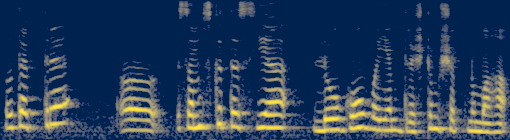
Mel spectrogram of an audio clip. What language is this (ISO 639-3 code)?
san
